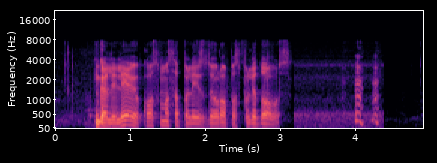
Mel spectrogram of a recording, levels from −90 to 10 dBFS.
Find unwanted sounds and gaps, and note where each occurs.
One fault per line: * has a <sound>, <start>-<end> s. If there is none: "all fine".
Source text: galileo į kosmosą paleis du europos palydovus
* has a laugh, 3.8-4.4 s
